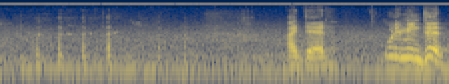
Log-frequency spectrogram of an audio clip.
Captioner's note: laughs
